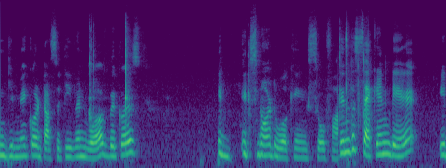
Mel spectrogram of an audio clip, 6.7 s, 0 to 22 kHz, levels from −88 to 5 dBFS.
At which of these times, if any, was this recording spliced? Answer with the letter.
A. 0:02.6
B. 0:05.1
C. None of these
B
